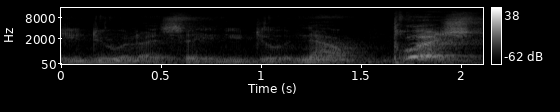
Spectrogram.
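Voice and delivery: mock stern, firm, no-nonsense commanding tone. A dad retells ordering his daughter in the driver's seat, retelling a stern command. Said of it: "And then I got real stern".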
